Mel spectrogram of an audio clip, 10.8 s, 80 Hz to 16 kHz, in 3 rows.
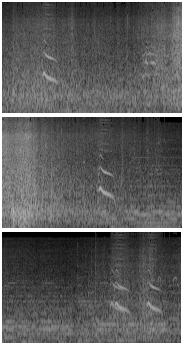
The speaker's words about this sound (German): Also die CD heisst zum Beispiel schlicht und einfach … geht 52 Minuten. Also immer mit dem Meerrauschen, mit den Vögeln, die man da hört, wird angepriesen als ideal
